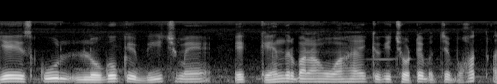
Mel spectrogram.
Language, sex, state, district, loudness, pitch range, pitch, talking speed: Hindi, male, Bihar, Kaimur, -17 LUFS, 120-135 Hz, 130 Hz, 180 wpm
